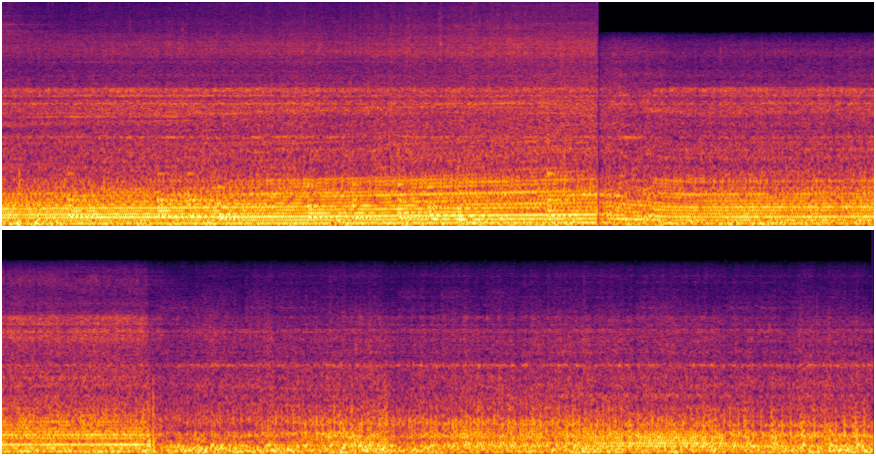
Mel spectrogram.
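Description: A vintage ČZ motorcycle's single-cylinder two-stroke engine, heard from the rider's seat as it rides along, its pitch rising as it pulls away and then holding steady. About ten seconds in, the engine note drops back and a steady rush of wind and road noise takes over.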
